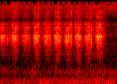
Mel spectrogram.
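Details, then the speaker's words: Toyota Prius wheel bearing spun by hand gives gritty rasping pulses. The passenger-side bearing sounded a little noisy, but this one is believed to be the bearing that went bad on the car. "i think zayn thinks that's the one that went bad on his prius"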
